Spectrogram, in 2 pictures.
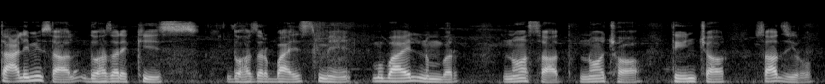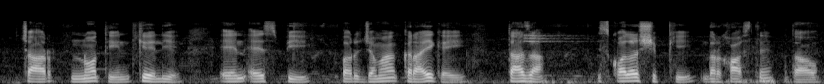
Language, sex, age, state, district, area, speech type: Urdu, male, 30-45, Uttar Pradesh, Aligarh, rural, read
